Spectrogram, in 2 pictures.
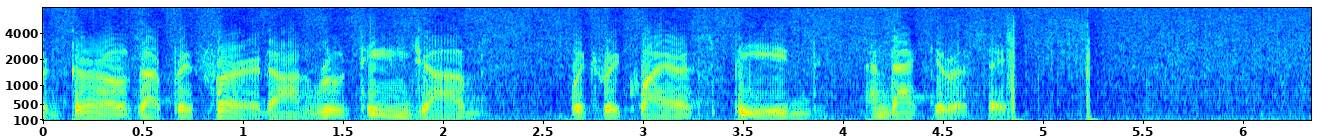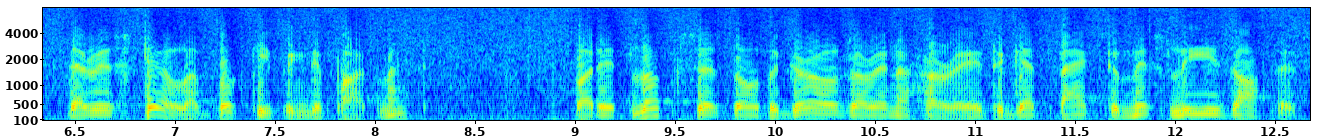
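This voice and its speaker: Low-voiced American narrator, hissy 1940s film. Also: male voice, very animated, normal speed, a bit bright, poor audio.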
